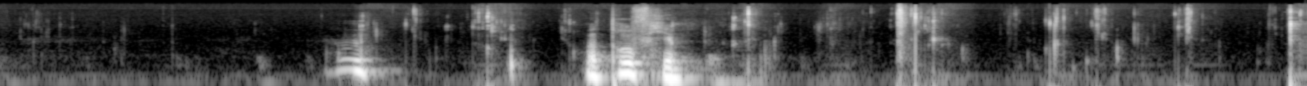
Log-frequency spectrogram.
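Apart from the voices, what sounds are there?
loud lip smacking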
